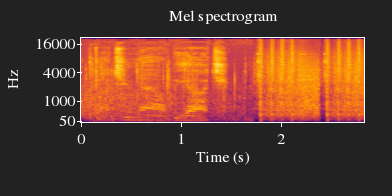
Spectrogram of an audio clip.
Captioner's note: gunfire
